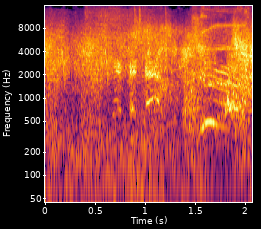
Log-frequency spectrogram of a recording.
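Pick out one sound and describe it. An energy blast explodes with a loud boom.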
